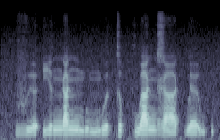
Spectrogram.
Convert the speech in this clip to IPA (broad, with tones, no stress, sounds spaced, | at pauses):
v ɨ˧˩ ə̯ ʔ i˧ ə̯ ŋ a˧ ŋ m u˨˩ m u˨˦ ə̯ k ə˦˥ p̚ k w a˧ ŋ ɣ aː˨˩ k̚ l ə̰ː˧˨ w ʔ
